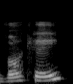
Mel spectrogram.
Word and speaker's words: Voke: So my name is Voke, and it's pronounced V-O-K-E with a hyphen.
